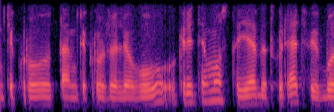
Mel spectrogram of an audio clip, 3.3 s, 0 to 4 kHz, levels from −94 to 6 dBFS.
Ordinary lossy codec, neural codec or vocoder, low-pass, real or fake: Opus, 32 kbps; none; 3.6 kHz; real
